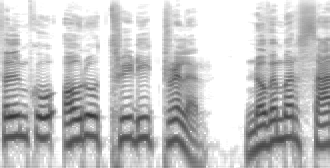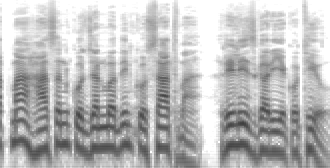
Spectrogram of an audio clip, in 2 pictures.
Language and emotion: Nepali, neutral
